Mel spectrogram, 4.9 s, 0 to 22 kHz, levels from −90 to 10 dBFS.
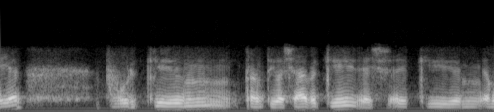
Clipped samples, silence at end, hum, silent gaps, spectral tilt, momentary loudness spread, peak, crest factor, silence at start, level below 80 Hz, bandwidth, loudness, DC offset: under 0.1%; 0 s; none; none; -9.5 dB/octave; 16 LU; -2 dBFS; 14 dB; 0 s; -56 dBFS; 4 kHz; -16 LUFS; under 0.1%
